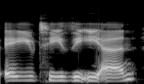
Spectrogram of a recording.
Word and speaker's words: Autzen: So I'm going to butcher the name of their stadium, but it's called like Autzen Stadium. It's Autzen and it's home of the Ducks, but it's actually named for an Oregon State alumni.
